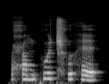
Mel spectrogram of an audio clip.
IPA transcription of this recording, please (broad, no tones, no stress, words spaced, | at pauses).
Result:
ħɔmkʷi ʈ͡ʂʰʊhɛ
